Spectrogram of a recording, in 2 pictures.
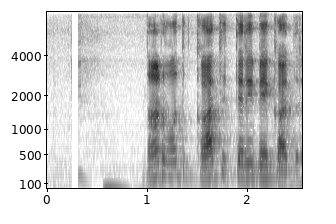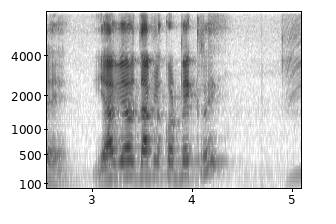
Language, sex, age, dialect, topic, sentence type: Kannada, male, 51-55, Dharwad Kannada, banking, question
